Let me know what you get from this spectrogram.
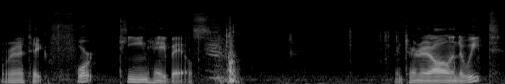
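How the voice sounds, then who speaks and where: A man with a low, slightly congested voice chatting casually while playing a game on stream and thinking aloud. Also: normal speed, a little hiss or hum. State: congested, throat tickle. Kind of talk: casual live gameplay commentary.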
